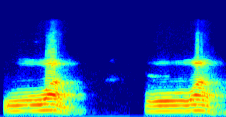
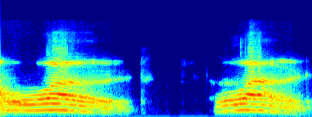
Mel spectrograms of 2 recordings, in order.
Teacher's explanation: डब्ल्यू की आवाज बायलैबियर round, दोनों को मिलाकर गोल करना है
